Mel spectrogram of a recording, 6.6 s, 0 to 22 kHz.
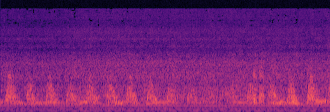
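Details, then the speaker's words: Home Doppler fetal heartbeat: rapid, regular whooshing pulses about 140–150 a minute over a steady hum; rate read as 135, described as strong. "so we are doing an at-home we recall in this at home ultrasound and we can hear the heartbeat"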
